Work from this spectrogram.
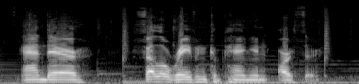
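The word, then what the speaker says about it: Artur: And their fellow Raven companion, Arthur, which is actually pronounced Archer by them.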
